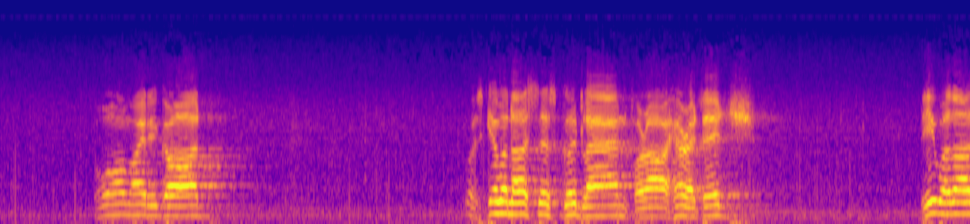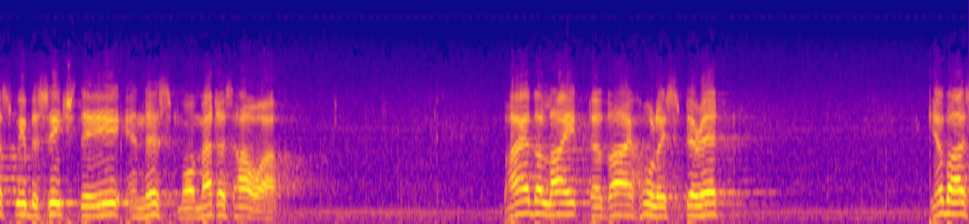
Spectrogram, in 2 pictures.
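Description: An elderly woman speaks slowly and deliberately, close by, with pauses between phrases.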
